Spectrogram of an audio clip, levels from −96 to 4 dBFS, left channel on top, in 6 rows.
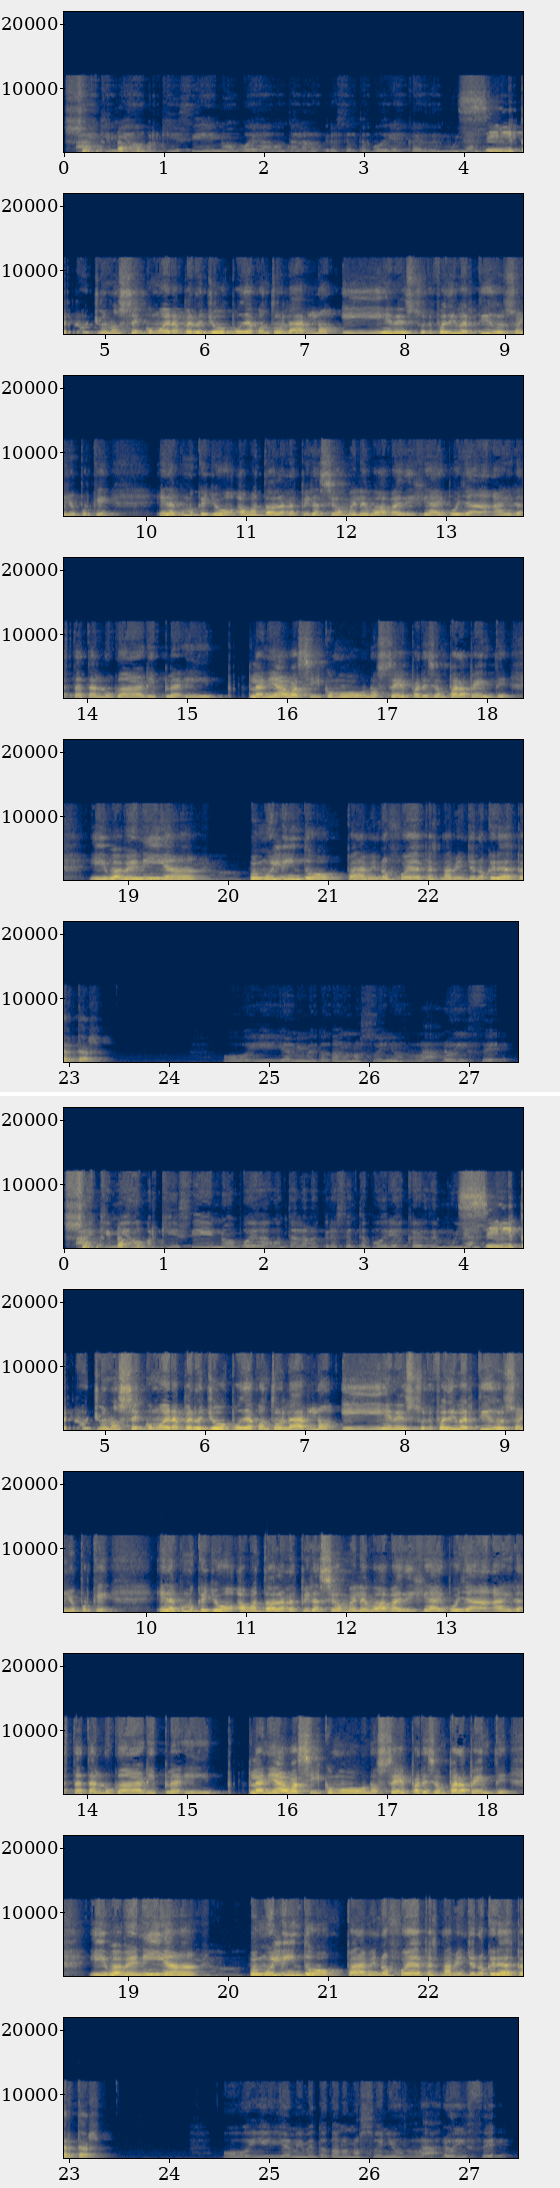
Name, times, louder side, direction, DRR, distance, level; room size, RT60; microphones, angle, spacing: voice 1, 0.1-4.5 12.6-12.9 19.0-20.2 24.5-27.2, right 3 dB, 80° right, 4.1 m, -45 dB
voice 2, 4.2-9.7 10.1-15.3 15.6-19.7 20.2-23.3, right 4 dB, 40° right, 1.0 m, -23 dB
24.5 x 17.0 x 2.7 m
head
